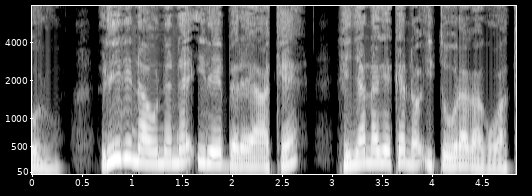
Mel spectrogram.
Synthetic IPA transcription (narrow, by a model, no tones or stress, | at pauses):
oɾo | ɾiɾinaonɛnɛʔiɾeːbɛɾɛjakɛ | hiɲanaɣekɛnɔʔitoːɾaɣaɣwak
